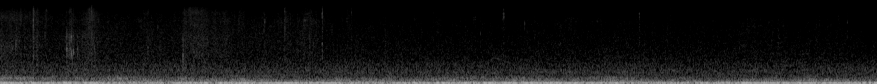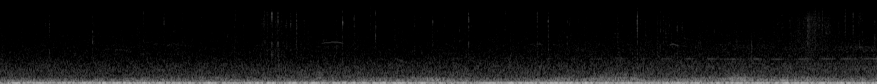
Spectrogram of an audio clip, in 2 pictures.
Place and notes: Temse, Belgium - Op Adem
A soundwalk by Jelle Van Nuffel from downtown Temse to Wildfordkaai Temse (Belgium)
